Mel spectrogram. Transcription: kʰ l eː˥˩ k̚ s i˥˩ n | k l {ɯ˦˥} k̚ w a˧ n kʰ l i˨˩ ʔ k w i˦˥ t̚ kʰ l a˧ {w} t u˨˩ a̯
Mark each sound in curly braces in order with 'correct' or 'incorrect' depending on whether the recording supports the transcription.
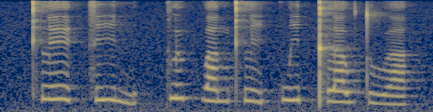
correct, correct

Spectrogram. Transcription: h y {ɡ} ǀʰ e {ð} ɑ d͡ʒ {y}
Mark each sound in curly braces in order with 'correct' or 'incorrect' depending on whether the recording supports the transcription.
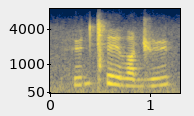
incorrect: d, correct, correct

